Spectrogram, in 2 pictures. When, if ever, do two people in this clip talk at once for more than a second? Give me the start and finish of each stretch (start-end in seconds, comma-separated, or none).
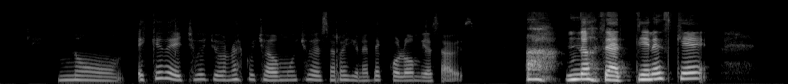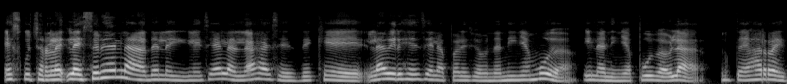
none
